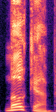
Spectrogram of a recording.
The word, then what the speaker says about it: Mocha: Mocha, pronounced like the coffee. Oh, it's Mocha.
